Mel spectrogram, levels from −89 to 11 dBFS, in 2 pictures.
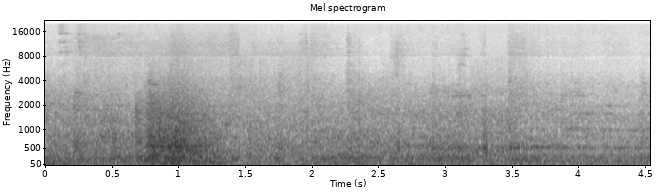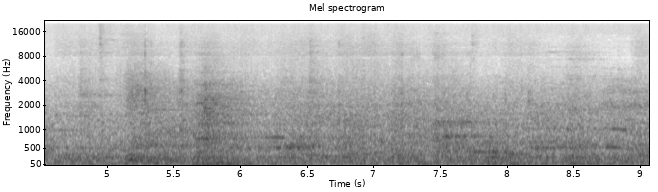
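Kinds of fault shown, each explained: Repeated packet loss (robotic sound): from 1.45 to 3.49 s, seven gaps in a row were patched by stretching the preceding sound, the longest 160 ms, leaving about 28% of the span concealed and 360 ms missing, so the sound turns choppy and robotic.
Burst of packet loss: at 4.54 to 4.63 s, a 60 ms run of packets never arrived in time; the receiver held and faded the last sound over the hole, then resumed later with that 60 ms of audio gone.
Jitter buffer speed-up: from 5.98 to 7.37 s, the receiver trimmed short pitch-period slices to drain a backlog of buffered audio, roughly a tenth of a second in total, so the sound runs about 7% fast without any change in pitch.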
